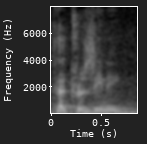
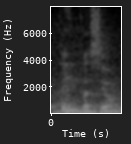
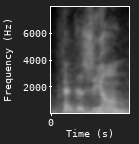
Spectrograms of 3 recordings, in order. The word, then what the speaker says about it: Tentazione: How's that pronounced? Tetrazzini? Yeah, Tentazione style. Tetra? Tentazione. Tentazione. Italian.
